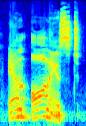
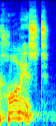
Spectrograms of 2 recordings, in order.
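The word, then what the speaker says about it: honest: উচ্চারণটা এ উচ্চারণ হয়েছে। এইজন্য এন বসেছে। অনেস্ট অনেস্ট নট হনেস্ট অনেস্ট অনেস্ট উচ্চারণটা অ হয়েছে তাই এন হবে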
